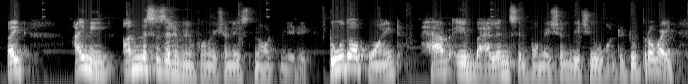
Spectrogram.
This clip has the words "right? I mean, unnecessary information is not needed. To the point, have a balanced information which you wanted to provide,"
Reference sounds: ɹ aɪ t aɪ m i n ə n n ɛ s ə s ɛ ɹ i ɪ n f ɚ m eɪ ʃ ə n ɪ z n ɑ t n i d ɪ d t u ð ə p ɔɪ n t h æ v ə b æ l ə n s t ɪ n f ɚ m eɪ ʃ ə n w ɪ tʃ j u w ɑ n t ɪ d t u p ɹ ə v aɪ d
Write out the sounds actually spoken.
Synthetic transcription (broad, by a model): ɹ aɪ t aɪ m i n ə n n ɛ s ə s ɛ ɹ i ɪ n f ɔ m eɪ ʃ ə n ɪ z n ɑ t n i d ɪ d t u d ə p ɔɪ n t h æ v ə b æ l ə n s ɪ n f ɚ m eɪ ʃ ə n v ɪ tʃ j u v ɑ n t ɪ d t u p ɹ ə v aɪ d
